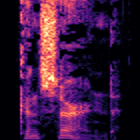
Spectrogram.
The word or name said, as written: concerned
